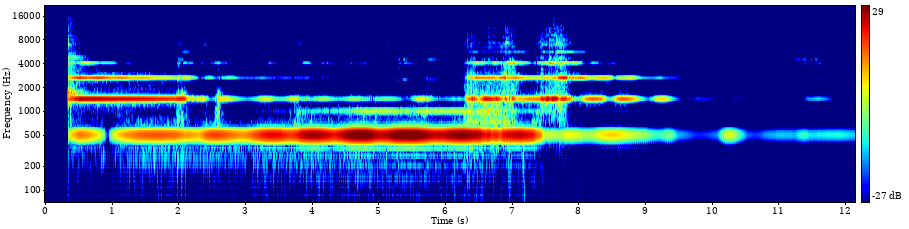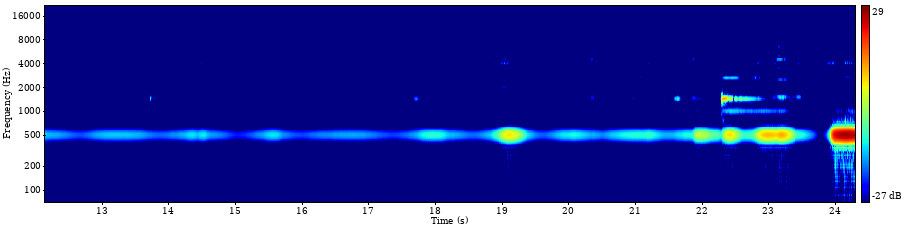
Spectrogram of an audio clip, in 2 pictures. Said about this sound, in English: let's do a quick sound bell here for some general grounding for the reading and healing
